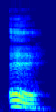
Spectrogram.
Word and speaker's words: heir: Air, HEIR, the H is silent.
